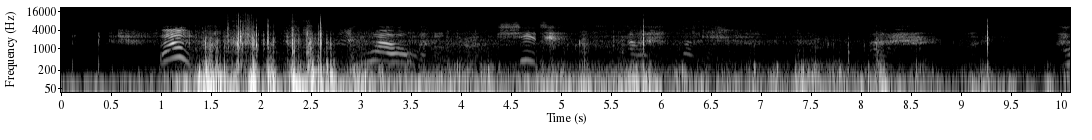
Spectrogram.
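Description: A skier crashes into the person filming: a loud clatter of impacts and snow about a second in, with a cry at the moment of impact. Several short cries and groans of pain follow, with scattered knocks and rustling in the snow.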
